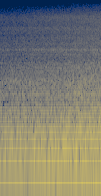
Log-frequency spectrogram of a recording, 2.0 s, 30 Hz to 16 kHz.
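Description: Interior noise of a 2009 Smart Fortwo Passion coupe cruising at about 55 mph: its 70-horsepower three-cylinder engine runs with a steady low hum under road and tyre noise, smooth and getting slightly louder.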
